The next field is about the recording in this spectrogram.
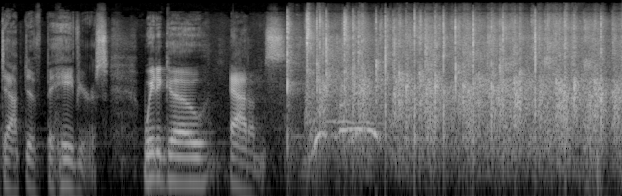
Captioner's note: audience applauds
